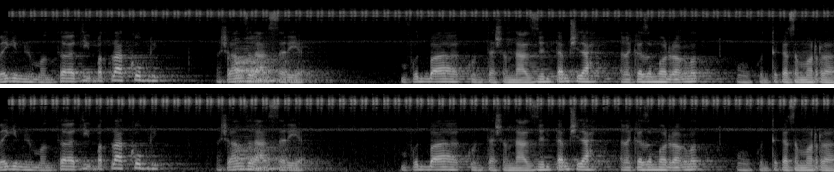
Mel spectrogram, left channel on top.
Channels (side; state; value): both; normal; correlation 0.76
